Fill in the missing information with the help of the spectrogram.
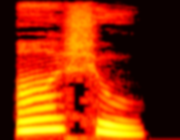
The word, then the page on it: ಆಶಿ: āśi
